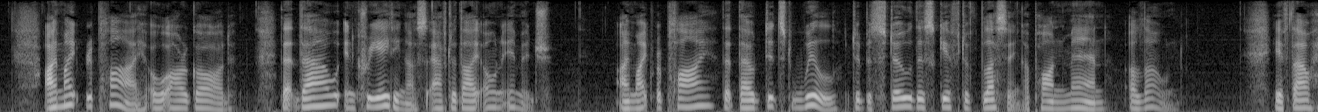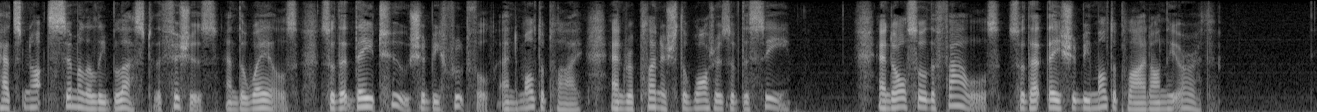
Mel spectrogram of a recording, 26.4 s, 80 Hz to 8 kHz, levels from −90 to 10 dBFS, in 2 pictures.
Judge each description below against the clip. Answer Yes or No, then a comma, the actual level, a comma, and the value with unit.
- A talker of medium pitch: Yes, medium, 155 Hz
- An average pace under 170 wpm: Yes, average, 160 wpm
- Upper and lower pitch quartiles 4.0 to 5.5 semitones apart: No, average, 3.3 semitones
